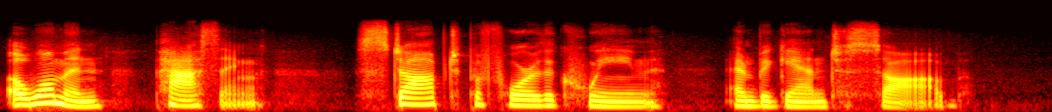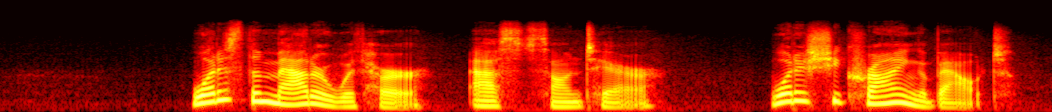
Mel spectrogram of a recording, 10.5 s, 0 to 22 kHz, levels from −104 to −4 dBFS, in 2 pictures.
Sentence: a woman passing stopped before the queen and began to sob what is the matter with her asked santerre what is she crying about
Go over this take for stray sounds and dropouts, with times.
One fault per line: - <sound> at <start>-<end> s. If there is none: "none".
none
